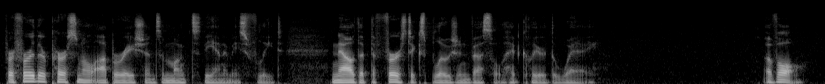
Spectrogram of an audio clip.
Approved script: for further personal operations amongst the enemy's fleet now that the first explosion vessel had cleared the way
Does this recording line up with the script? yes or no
no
